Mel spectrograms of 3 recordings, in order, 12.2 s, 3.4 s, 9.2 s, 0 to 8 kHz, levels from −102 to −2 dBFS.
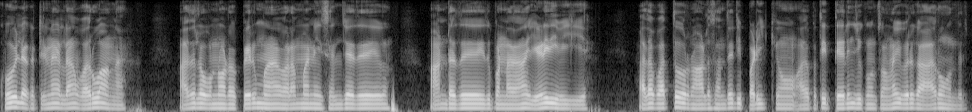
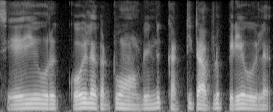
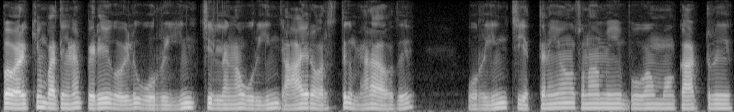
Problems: none marked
